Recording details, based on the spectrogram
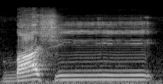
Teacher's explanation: یا ساکن سے پہلے زیر آ گئی تو یہ یا مدہ بن گیا, لمبا کریں گے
